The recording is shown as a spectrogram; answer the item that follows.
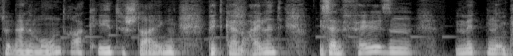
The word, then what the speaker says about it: Pitcairn Island: Von Pitcairn Island, wenn ich es richtig ausspreche. – Pitcairn Island, ja.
